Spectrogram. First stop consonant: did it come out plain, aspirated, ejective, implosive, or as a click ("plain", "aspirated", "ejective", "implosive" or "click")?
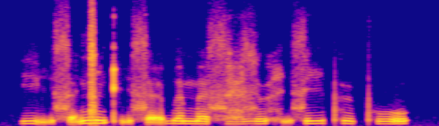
click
